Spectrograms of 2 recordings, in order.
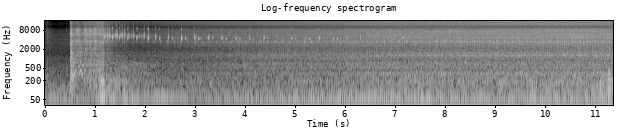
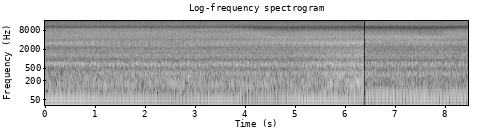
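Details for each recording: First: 2014 Renault Sandero Stepway 1.6 8-valve, engine just cold-started: sharp high squeal over idle settling into steady screech; accessory belt runs misaligned toward the edge of the belt tensioner, which is out of angle, so the belt sings. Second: 2014 Renault Sandero Stepway 1.6 8-valve after the accessory belt tensioner was refitted and aligned to cure a belt noise: a steady, even idle with no chirp or squeal. The accessory drive now sounds healthy.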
